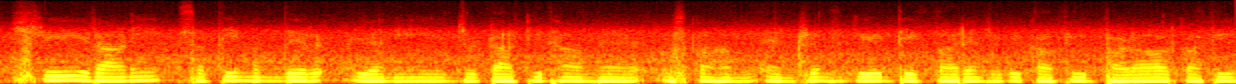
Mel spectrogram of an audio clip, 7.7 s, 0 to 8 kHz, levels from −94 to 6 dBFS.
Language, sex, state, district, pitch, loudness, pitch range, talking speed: Hindi, male, Bihar, Muzaffarpur, 125 Hz, -13 LUFS, 120-130 Hz, 165 wpm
